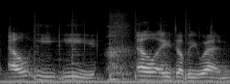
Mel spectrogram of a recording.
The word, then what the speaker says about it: Lilan: of the ADEs wearing a name tag that says hello my name is le e la WN because people had such a hard time pronouncing my name right that is super awesome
